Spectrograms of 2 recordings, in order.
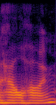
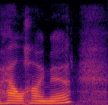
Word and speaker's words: Helheim: right Burano inas and helheim or halim depending on what region you're pronouncing it from um yeah that's the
